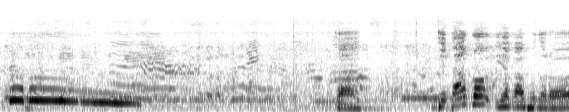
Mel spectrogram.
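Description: A young man sings loudly into a microphone through loudspeakers outdoors.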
